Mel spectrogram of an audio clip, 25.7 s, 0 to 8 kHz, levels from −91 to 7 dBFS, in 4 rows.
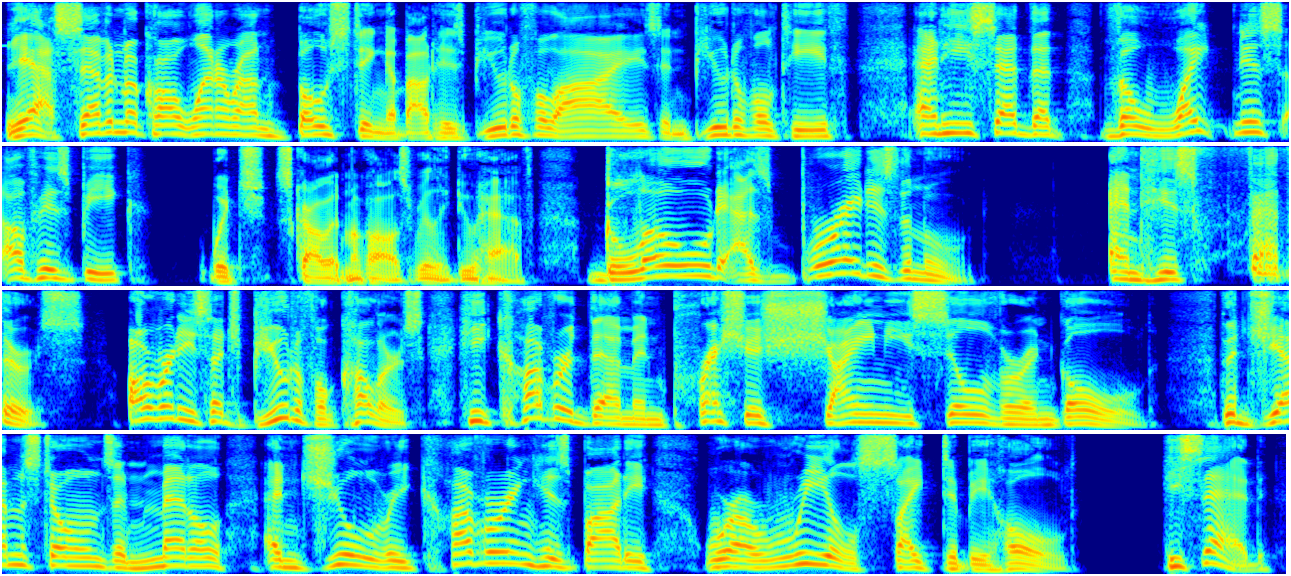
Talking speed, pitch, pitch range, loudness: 160 wpm, 160 Hz, 135-190 Hz, -21 LUFS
